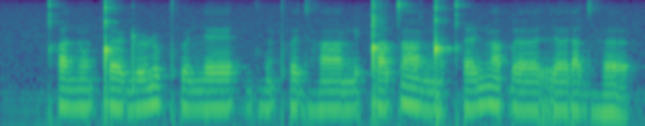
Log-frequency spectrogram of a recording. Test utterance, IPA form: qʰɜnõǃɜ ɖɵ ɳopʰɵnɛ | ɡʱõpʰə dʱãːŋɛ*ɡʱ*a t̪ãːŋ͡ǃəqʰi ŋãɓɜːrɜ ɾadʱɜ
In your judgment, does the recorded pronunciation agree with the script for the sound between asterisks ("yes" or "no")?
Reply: no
